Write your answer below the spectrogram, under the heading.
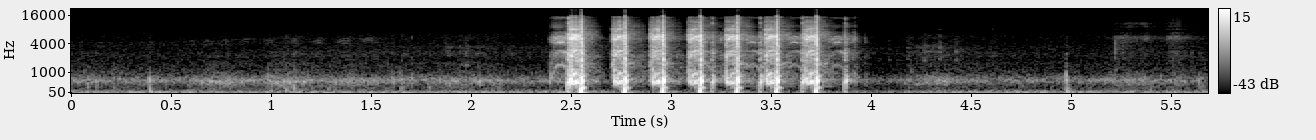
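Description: Airsoft electric rifle firing a quick string of about ten shots in just over a second, each a sharp crack.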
